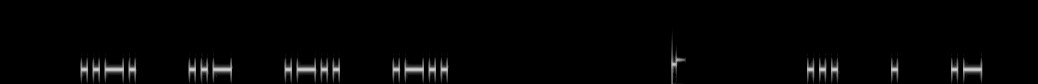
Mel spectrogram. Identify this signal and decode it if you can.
Morse code, heard as a keyed tone, about 20 wpm, spaced as for 11 wpm, 700 Hz. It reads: FULL SEA
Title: 3x Character Spacing - Top 500 Words - 20wpm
